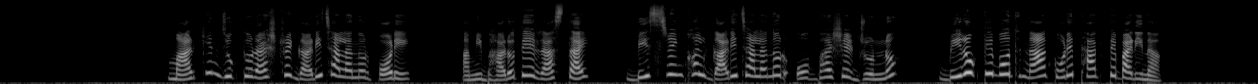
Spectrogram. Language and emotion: Bengali, disgusted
